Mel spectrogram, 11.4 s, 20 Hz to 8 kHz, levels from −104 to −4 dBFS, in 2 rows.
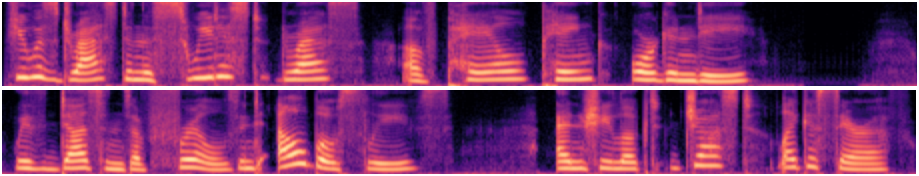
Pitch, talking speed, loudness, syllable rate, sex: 255 Hz, 130 wpm, -18 LUFS, 3.8 syllables/s, female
